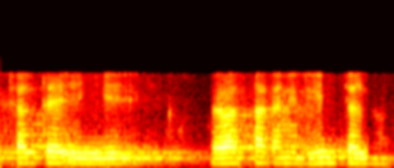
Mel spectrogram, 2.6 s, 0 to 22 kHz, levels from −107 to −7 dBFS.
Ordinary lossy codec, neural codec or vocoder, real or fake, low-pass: none; none; real; 3.6 kHz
